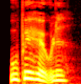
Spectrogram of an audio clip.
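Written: UBEHØVLET

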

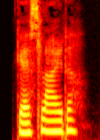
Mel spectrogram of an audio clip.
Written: gaslighter

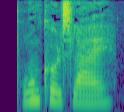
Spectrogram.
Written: brunkulsleje

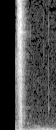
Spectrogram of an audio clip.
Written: tsk

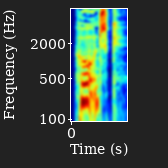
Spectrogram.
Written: hånsk

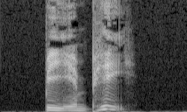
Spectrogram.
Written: BMP

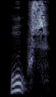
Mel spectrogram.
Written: rus

